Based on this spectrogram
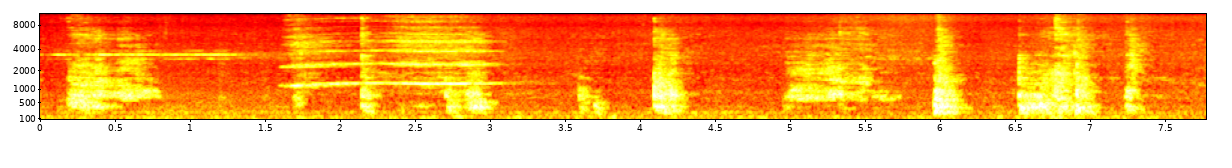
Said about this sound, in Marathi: हा सुका जवळा घेतलेला आहे. आता हे परतवून घेऊया.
